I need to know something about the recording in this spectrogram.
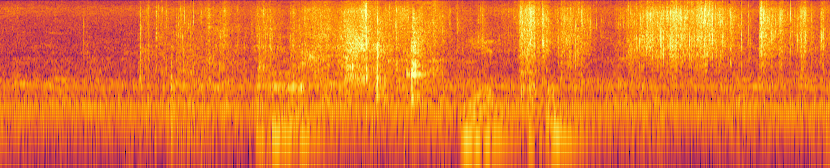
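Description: Bubble wrap and a cardboard box rustling and crinkling as a wrapped jar is lifted out and handled, in irregular bursts starting about a second and a half in.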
